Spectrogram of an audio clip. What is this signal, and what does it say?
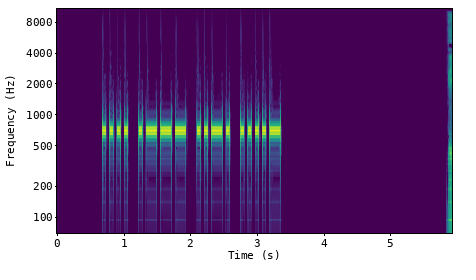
Morse code, heard as a keyed tone, about 22 wpm, 700 Hz. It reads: HJF4
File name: practice / 22wpm / Four Letter-Number Combinations - 22wpm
